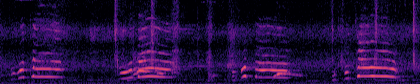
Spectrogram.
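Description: Cat meowing: short high calls, each rising then falling, in four bouts, with a pair overlapping in the second bout.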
